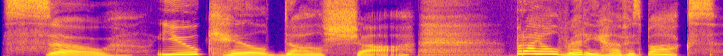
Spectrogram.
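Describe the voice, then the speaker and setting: A woman's voice: mid-range voice, a little mellow, dry recording, studio quality. A woman voicing a haughty, ruthless alien villainess in a video game, with a commanding, imperious and grandiose delivery.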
